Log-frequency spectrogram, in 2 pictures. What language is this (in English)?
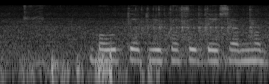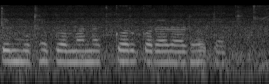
Marathi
